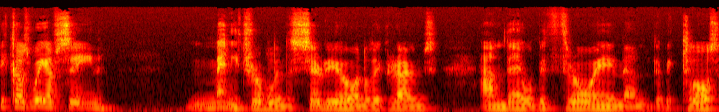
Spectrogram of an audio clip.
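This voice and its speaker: With a Lancashire accent, a man talks at a moderate pace in a medium pitch, his intonation lively. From northern England. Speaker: football fan, expat. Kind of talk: casual chat.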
